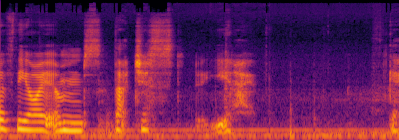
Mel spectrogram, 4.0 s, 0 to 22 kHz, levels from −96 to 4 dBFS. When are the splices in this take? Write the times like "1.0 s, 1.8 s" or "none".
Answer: 1.0 s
